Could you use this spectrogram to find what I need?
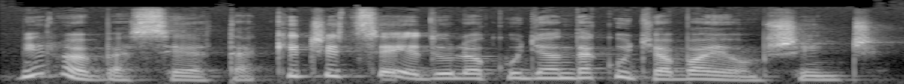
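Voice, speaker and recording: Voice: mid-range voice, very animated, pitched above the performer's own voice. A storyteller voicing a fretful, bewildered little gnome with a puzzled, anxious manner, in a storybook reading. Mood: earnest.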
